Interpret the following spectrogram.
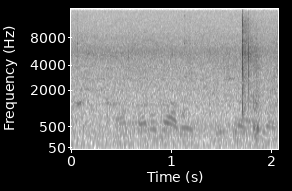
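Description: Low voices talking, with one sharp click near the end.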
